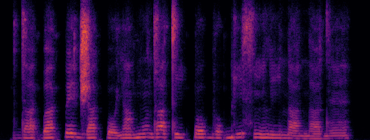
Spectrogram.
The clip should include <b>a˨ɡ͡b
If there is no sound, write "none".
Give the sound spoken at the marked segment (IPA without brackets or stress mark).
d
